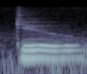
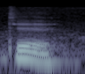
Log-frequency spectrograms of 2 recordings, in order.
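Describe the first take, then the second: First: The word is said in its full, strong form. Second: The word is reduced to a weak, unstressed form. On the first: "instead of saying do" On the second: "we say d"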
